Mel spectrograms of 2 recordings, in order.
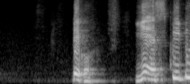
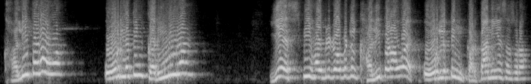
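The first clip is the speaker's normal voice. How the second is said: mock outrage; 7 semitones higher than usual. Teacher mock outrage at orbital.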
